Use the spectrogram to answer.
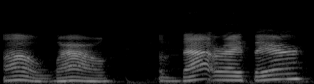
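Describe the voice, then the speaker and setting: A young American woman livestreamer talks very slowly in a medium-pitched, bright, forceful and expressive voice. Like a VTuber chatting with viewers, she is casual, slangy and exclamatory, with background music playing.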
